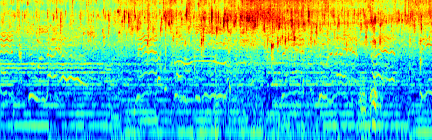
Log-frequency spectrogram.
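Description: Veal cutlets for veal Parmesan sizzle steadily in a hot pan, a dense, fairly loud frying crackle that runs throughout with some clattering and faint background sounds mixed in.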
